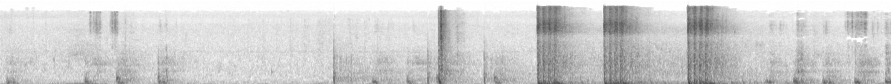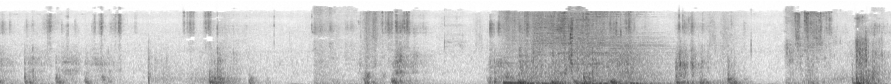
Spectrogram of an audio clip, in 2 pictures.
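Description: Wooden building pieces knock and clatter as they snap into place.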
